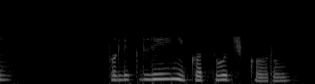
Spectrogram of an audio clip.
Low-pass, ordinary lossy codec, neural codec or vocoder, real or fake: 3.6 kHz; AAC, 16 kbps; codec, 16 kHz, about 1 kbps, DyCAST, with the encoder's durations; fake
